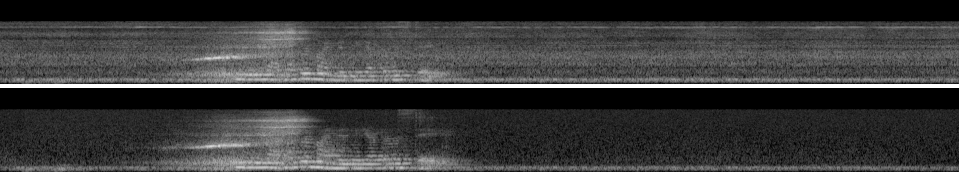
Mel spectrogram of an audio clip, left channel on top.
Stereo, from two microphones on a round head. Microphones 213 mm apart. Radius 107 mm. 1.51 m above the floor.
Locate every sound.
0.2 s breathing: 25° left (ahead or behind), 9 m
2.3 s a woman speaking: 25° left (ahead or behind), 9.5 m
